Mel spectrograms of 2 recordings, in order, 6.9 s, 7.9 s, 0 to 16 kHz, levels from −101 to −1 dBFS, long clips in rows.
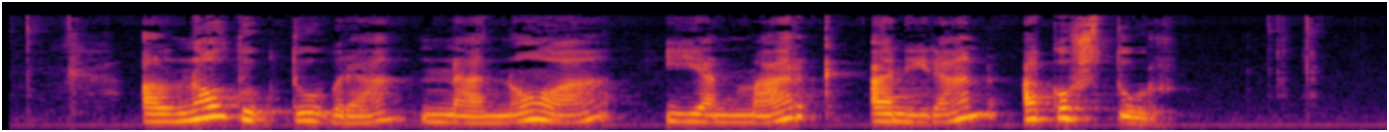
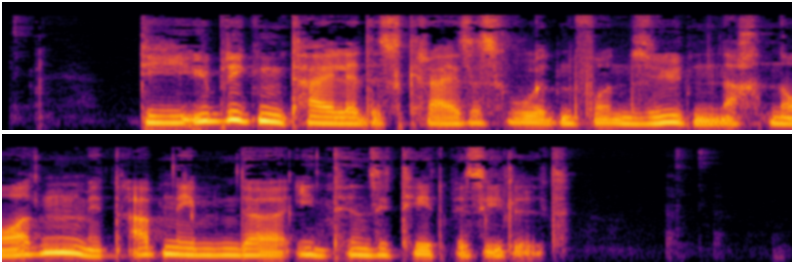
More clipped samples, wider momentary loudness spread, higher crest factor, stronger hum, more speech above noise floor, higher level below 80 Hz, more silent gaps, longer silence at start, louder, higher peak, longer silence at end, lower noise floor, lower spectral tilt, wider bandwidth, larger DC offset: neither; about the same, 9 LU vs 9 LU; about the same, 22 dB vs 18 dB; neither; second, 35 dB vs 49 dB; second, -66 dBFS vs -52 dBFS; neither; second, 0.35 s vs 0.7 s; second, -25 LUFS vs -20 LUFS; about the same, -4 dBFS vs -4 dBFS; about the same, 1.1 s vs 1.15 s; second, -60 dBFS vs -69 dBFS; second, -4.5 dB/octave vs -6 dB/octave; about the same, 11.5 kHz vs 11.5 kHz; neither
